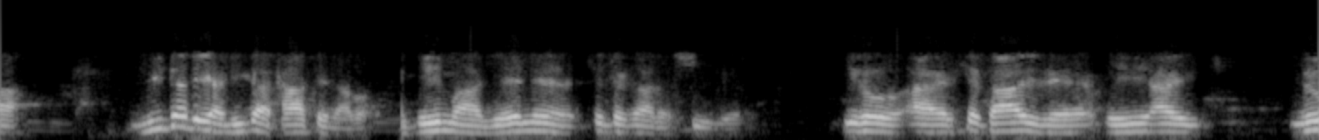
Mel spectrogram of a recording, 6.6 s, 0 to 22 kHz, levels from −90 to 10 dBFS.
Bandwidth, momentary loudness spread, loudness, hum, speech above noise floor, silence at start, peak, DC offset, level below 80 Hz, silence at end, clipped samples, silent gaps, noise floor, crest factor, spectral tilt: 5.6 kHz; 12 LU; -22 LUFS; none; 37 dB; 0 s; -6 dBFS; under 0.1%; -64 dBFS; 0 s; under 0.1%; none; -58 dBFS; 16 dB; -9.5 dB/octave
